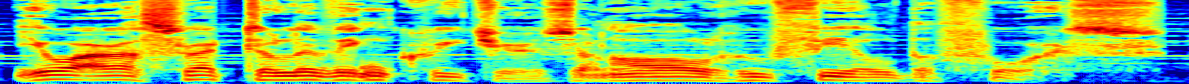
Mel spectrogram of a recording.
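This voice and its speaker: A solemn Jedi master in a game drama. He speaks in a grave, formal, measured way, with music behind him. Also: on the low side, gravelly, slightly rough, heavily acted. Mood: grave, resolute. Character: stern, solemn male Jedi master passing judgment. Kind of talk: video game drama acting.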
